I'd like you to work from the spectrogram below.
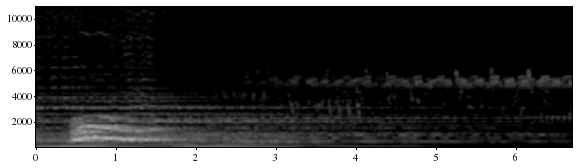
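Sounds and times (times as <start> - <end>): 
coyotes howling in the distance: 0.0 - 3.7.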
